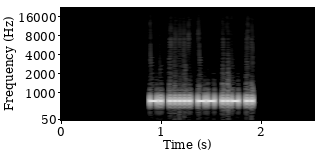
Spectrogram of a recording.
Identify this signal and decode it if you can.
Morse code, heard as a keyed tone, about 51 wpm, 700 Hz. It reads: N5MUI
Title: USA Call Signs - 5 Characters - Repeated 2x - 50wpm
